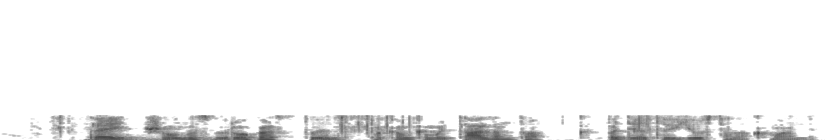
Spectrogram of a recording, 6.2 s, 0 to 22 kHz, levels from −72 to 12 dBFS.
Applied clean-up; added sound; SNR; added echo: classical method spectral subtraction.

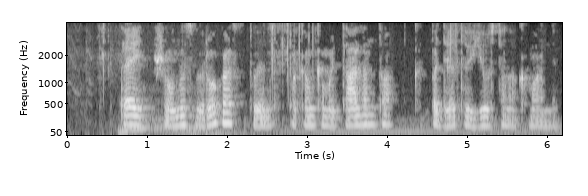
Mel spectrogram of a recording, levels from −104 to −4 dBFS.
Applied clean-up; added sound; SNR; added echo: none; Accelerating, revving, vroom; 17 dB; none.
